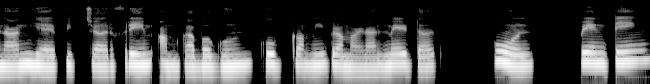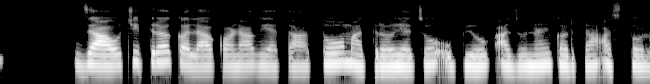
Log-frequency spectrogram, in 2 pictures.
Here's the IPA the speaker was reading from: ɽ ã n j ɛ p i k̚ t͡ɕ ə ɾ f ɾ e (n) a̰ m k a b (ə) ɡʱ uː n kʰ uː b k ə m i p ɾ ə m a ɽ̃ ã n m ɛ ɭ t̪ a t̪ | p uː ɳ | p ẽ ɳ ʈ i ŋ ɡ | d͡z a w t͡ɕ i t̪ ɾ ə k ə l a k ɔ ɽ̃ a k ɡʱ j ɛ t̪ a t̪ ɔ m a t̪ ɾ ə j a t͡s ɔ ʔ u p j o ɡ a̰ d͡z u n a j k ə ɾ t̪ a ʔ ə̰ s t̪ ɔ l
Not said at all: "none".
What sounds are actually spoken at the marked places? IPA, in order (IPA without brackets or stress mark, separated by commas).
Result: m, ə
